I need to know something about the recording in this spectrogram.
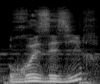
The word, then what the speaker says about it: ressaisir: Si on ajoute juste le préfixe re, on se retrouverait avec des cas où ce S serait entouré de 2 voyelles, donc on le prononcerait comme un Z.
